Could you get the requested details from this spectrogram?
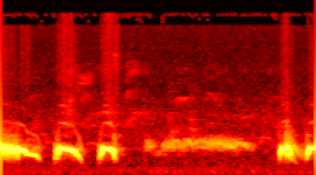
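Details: Spotted dove in 'giọng thổ' voice, played to lure wild doves. A long falling coo and two short hoarse coos, a soft wavering hum, then cooing starts again.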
